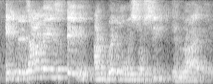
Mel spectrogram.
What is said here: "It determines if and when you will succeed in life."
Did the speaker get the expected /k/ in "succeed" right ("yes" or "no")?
no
